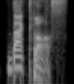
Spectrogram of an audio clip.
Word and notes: backcloth: British English

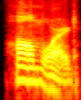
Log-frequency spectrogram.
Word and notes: homeward: American English

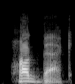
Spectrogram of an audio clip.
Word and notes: hogback: American English

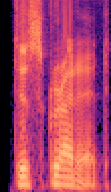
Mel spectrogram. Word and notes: discredit: American English

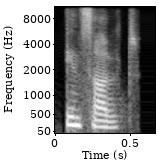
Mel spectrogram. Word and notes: insult: Indian

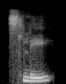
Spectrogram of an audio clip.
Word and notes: sley: Indian

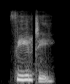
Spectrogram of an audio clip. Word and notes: fealty: Indian

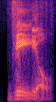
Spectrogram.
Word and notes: veal: American English

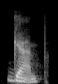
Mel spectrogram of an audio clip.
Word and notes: gamp: Indian

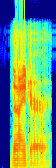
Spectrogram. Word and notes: niter: American English

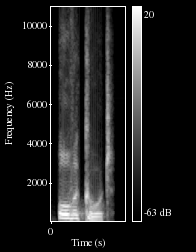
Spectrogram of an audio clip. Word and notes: overcoat: Indian

